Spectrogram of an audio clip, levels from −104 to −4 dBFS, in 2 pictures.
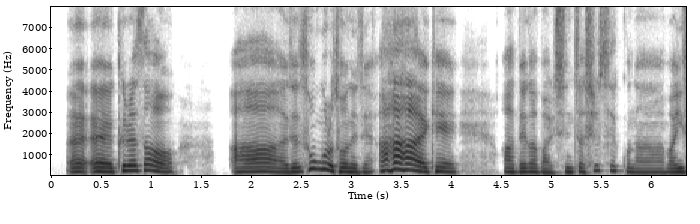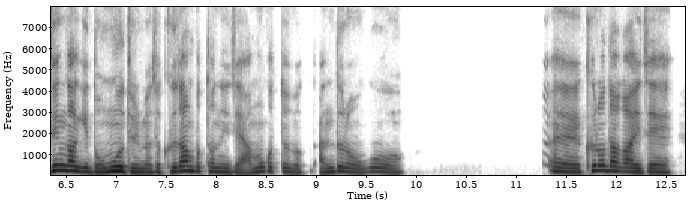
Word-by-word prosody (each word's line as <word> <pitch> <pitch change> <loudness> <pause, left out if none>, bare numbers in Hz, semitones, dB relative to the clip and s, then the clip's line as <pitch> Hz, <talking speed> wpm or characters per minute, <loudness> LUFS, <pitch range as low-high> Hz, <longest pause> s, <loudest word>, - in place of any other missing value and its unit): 예예. 190 +1 +1
그래서 240 -5 0 0.5
아 190 0 -1
이제 185 +2 0
속으로 315 +1 0
저는 190 -4 +1
이제 175 +1 -6
아하하 270 -1 +4
이렇게 195 -2 -1 0.4
'아 185 -1 -2
내가 185 0 -2
말 165 -2 -5
진짜 180 +5 -4
실수했구나.' 180 -8 -7
막 170 0 -2
이 - - +3
생각이 230 -5 +5
너무 195 +6 +6
들면서 170 -2 -1
그다음부터는 200 -2 +1
이제 170 -1 -3
아무것도 190 +4 -3
막 160 -1 -7
안 175 +4 -2
들어오고 175 -3 -3 1.5
예. 180 -4 +1
그러다가 220 -6 +2
이제 170 -1 -1
190 Hz, 315 characters per minute, -25 LUFS, 175-215 Hz, 1.5 s, 너무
